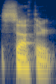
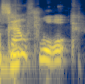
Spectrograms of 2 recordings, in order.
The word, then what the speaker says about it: Southwark: very proud that someone you have taught me to say suther cathedral um i've almost got it down because in the states we look at that word and it is not the english pronunciation so no it's not south walk yeah okay guilty as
